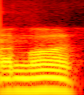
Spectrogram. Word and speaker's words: bangus: Am I pronouncing that right? Bangos. Bangos. Bangos.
